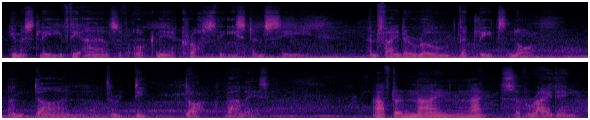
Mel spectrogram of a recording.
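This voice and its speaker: A grave male teller of Norse myths guides a dark video game. His extremely deep voice moves slowly and solemnly, full of foreboding, over clearly audible ambient noise. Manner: slow, grave.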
